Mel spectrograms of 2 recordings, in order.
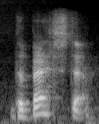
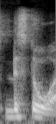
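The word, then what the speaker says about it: Bestå: the Kallax, but the Besta. Which it's Bestow actually, but anyway.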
